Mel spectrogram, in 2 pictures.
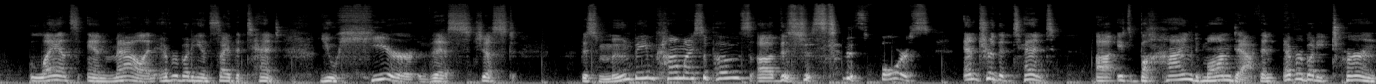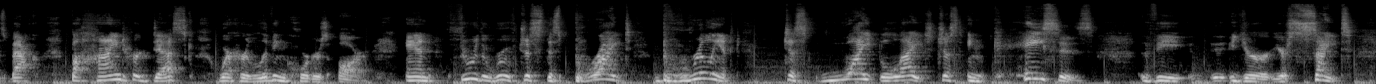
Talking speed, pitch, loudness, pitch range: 125 wpm, 170 Hz, -20 LUFS, 155-200 Hz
